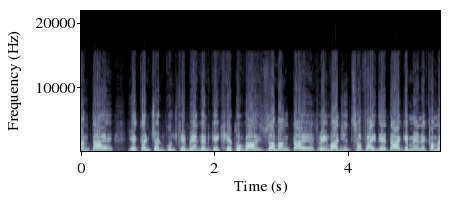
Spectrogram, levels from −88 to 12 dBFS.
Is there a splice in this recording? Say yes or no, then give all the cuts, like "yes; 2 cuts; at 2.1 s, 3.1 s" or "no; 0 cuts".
yes; 1 cut; at 3.4 s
